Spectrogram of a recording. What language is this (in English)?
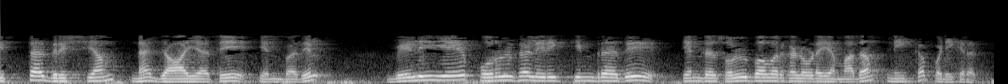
Tamil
